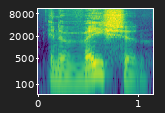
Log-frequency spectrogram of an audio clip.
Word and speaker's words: innovation: the I Innovative but if it's a noun Innovation stresses on the a the government has invested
